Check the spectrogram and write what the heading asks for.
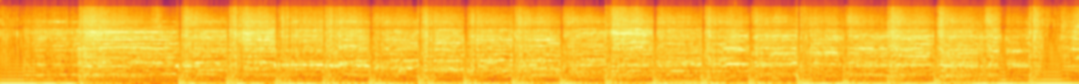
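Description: Loud instrumental music with a steady drum beat and heavy bass.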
